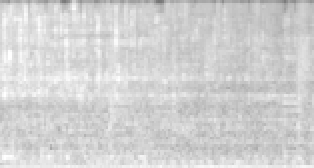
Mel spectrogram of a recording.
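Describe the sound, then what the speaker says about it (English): Water drains steadily from a Maytag top-load washing machine during its drain and spin cycle, a continuous rushing, gurgling flow with a low pump hum underneath, close and unbroken. "You can hear it draining the water out"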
